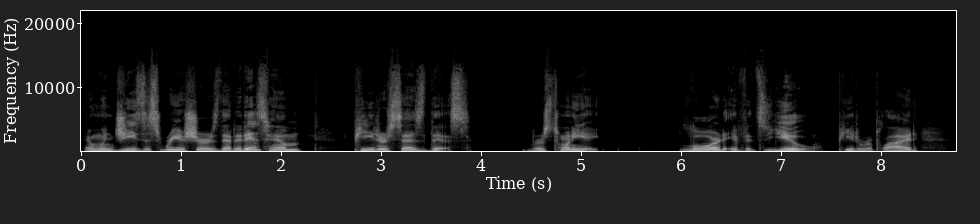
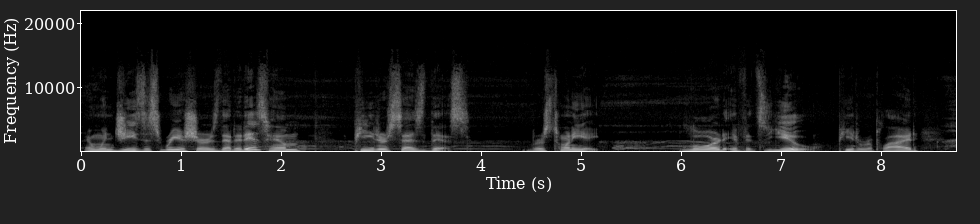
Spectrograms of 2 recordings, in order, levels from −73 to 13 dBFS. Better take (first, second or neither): first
